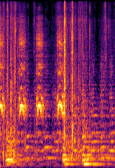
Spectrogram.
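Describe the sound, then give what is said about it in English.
Raven cawing while trapped inside a sack, a few short, harsh caws in a quick series over a low rumble. “Inside the sack, the raven erupted into a deafening flurry of feathers and caws.”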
